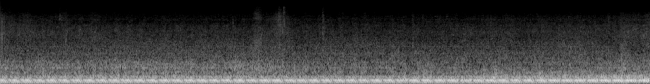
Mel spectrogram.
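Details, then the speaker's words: BMW E85 Z4 Roadster, just started: low idle with regular pulsing beat about four per second, slightly uneven and lumpy; rough misfire at idle expected to clear up. "Sounds like she got a little bit of a rough misfire for a second. Give it a second and it'll she'll clear up. [Music] It does sound like we got a little bit of a misfire."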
